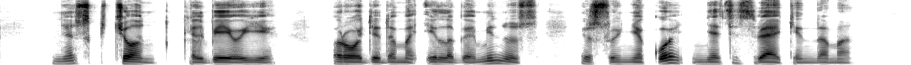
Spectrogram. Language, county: Lithuanian, Kaunas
